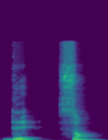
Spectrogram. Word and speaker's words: descends: C'est não vai pronunciar nem D nem au S. Je descends. Sans. Et N t'es au son de en.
